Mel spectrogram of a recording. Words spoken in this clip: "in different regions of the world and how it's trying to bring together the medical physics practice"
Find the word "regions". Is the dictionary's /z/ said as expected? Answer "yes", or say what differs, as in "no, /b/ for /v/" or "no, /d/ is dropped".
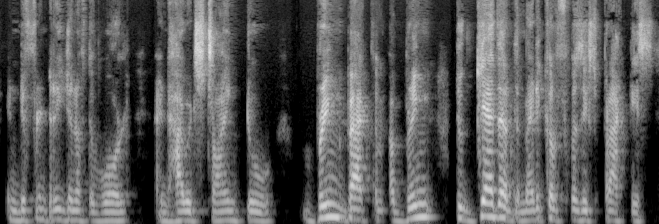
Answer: no, /z/ is dropped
